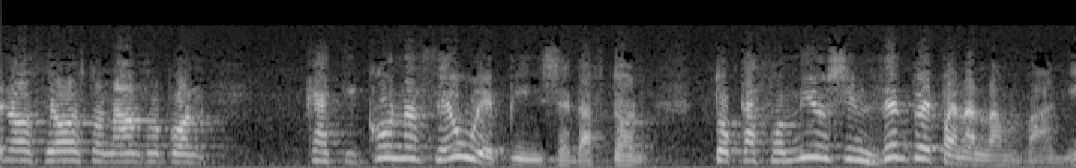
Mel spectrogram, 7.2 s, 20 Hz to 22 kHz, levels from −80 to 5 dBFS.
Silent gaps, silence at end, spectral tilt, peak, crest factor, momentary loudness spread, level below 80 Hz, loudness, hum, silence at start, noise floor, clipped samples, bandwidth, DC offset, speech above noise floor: none; 0 s; -4.5 dB/octave; -4 dBFS; 16 dB; 9 LU; -52 dBFS; -19 LUFS; none; 0 s; -44 dBFS; under 0.1%; 11.5 kHz; 1%; 25 dB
